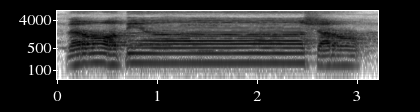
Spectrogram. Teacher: samar dengan dengung dan ditahan selama 3 harokat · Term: ikhfa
